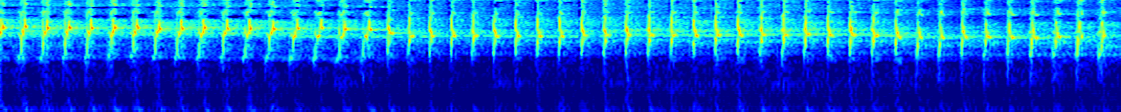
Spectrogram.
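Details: A long, very regular ngekek from a lovebird, played to lure a rival: fast, evenly spaced buzzy high notes in a continuous rattle that drifts gently down in pitch.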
